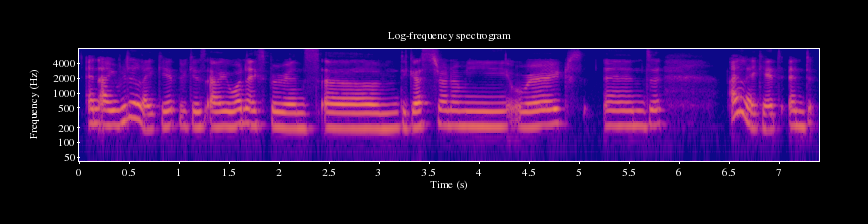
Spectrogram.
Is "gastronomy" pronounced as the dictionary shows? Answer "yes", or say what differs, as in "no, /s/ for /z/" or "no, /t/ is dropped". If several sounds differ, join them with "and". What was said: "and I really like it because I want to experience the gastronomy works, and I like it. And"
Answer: yes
